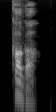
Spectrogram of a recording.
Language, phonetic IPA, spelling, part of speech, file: Polish, [ˈkɔɡɔ], kogo, pronoun / noun, Pl-kogo.ogg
